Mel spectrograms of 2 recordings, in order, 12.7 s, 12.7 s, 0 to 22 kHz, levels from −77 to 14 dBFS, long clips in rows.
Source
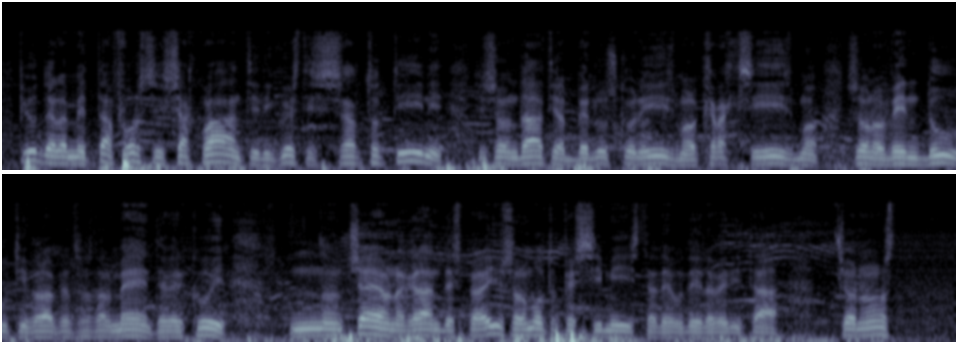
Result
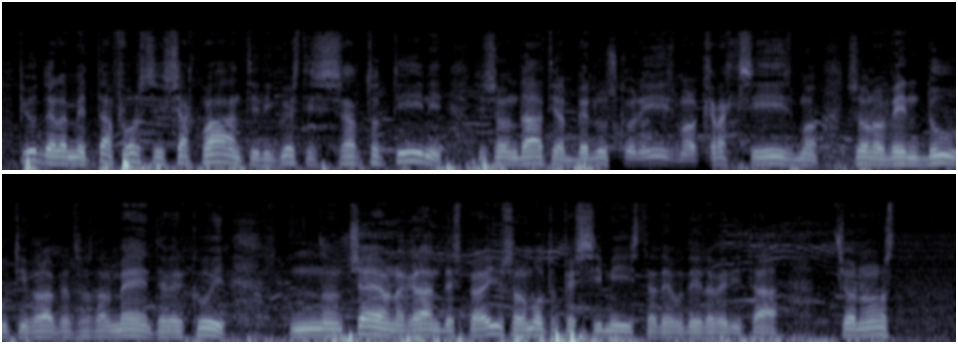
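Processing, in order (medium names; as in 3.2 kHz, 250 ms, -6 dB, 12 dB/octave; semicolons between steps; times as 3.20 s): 4.05–4.75 s: high-pass 360 Hz 12 dB/octave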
